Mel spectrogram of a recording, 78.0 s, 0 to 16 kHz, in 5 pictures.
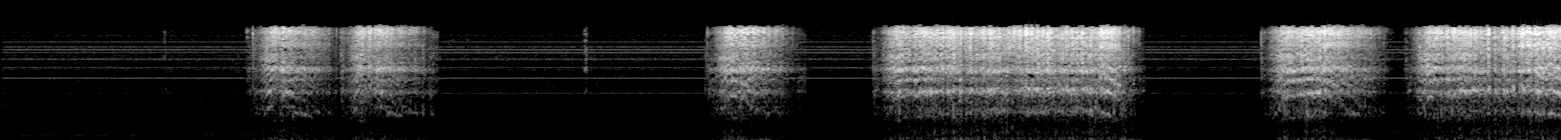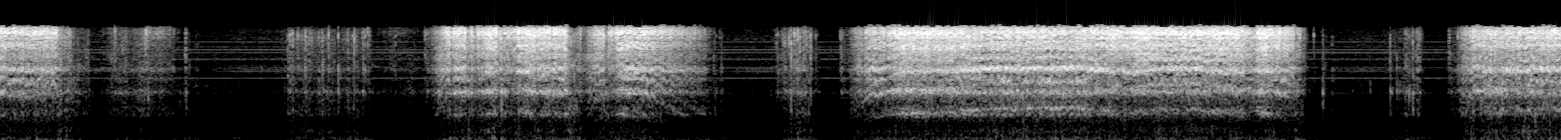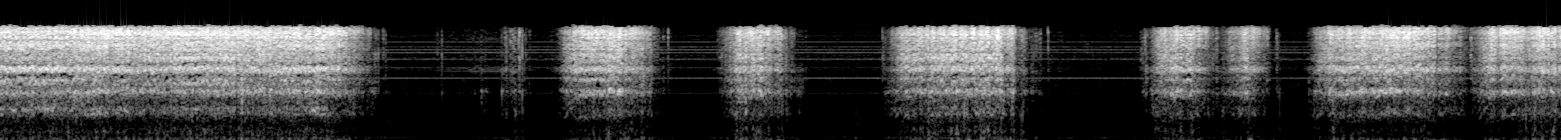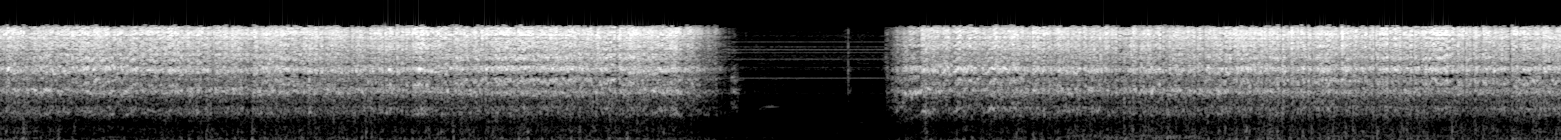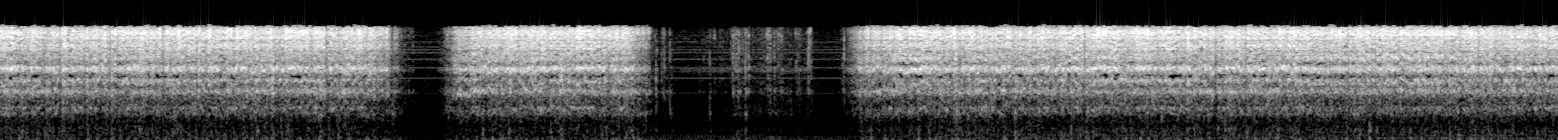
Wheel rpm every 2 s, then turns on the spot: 0, 20, 10, 10, 50, 150, 40, 100, 20, 10, 90, 40, 130, 200, 80, 110, 200, 100, 40, 40, 80, 40, 90, 150, 200, 200, 180, 30, 140, 200, 220, 210, 210, 130, 130, 70, 210, 220, 210.
16-18 22-24 28-30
